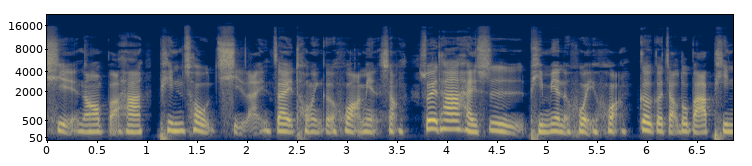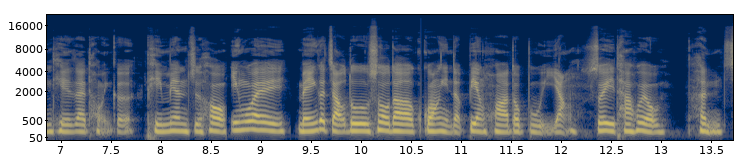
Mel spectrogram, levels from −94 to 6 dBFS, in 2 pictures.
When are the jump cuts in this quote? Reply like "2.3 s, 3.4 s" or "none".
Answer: 1.0 s, 5.8 s, 9.3 s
